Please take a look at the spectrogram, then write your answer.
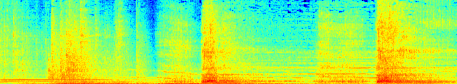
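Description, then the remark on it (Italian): A huge monstrous dog roars and growls, a deep continuous rumble broken by two loud, harsh bursts, one midway and one near the end, with no voices present. “Il cane guardiano della terza stanza era una specie di dinosauro.”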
